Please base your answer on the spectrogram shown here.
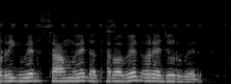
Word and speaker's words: अथर्ववेद: यहाँ पर अर्थवेद नहीं होगा, अथर्ववेद होता है।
